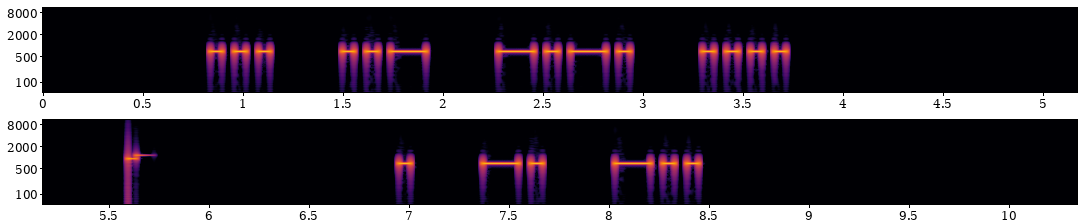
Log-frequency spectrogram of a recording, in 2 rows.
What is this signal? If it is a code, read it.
Morse code, heard as a keyed tone, about 20 wpm, spaced as for 14 wpm, 700 Hz. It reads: SUCH END
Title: 2x Character Spacing - Top 200 Words - 20wpm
